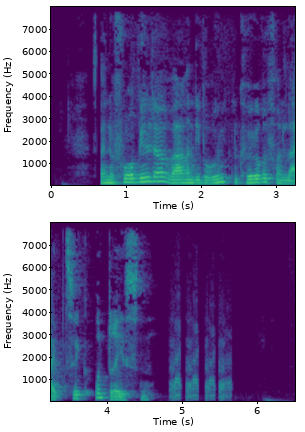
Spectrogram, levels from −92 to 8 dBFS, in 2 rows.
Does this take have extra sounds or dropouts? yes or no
yes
